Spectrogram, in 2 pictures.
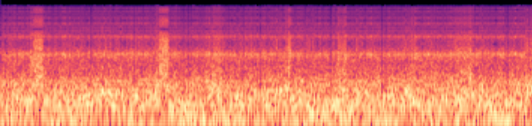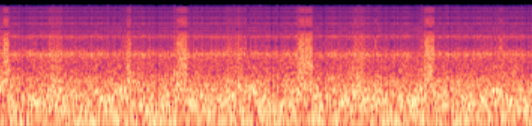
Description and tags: Circuit bent speak n spell toy (so much fun...so easy to make.) Simply recorded into computer thanks to the headphone output.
